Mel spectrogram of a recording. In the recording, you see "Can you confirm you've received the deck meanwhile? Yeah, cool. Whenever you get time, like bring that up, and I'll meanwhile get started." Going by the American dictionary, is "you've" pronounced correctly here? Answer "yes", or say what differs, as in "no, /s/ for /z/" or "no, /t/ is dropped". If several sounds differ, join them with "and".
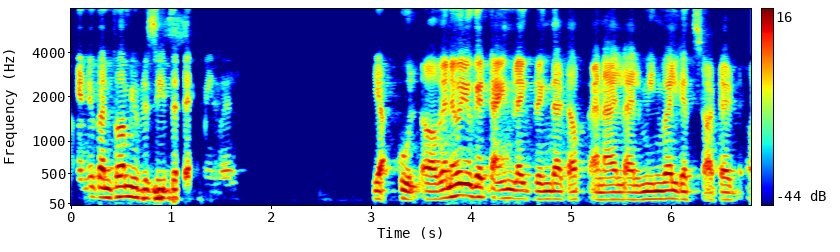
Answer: no, /p/ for /v/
